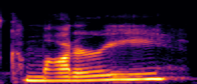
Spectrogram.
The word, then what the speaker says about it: camaraderie: Seems like people in this police department really had this camaraderie in the town, like they would go to work or they Don't would you go to mean work.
